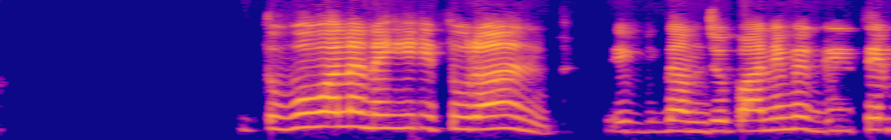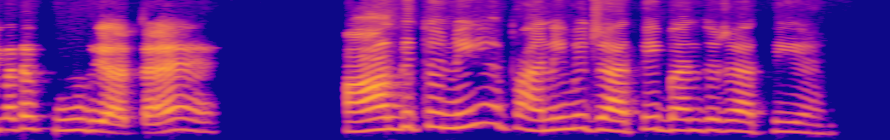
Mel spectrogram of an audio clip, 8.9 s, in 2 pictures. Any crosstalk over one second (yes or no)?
no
